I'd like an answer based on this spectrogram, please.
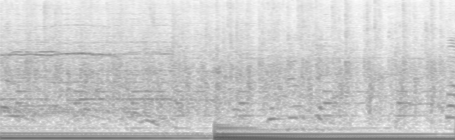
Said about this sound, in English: They're working hard for us back here and everywhere else on the grounds. They deserve a nice round of applause from all of them.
